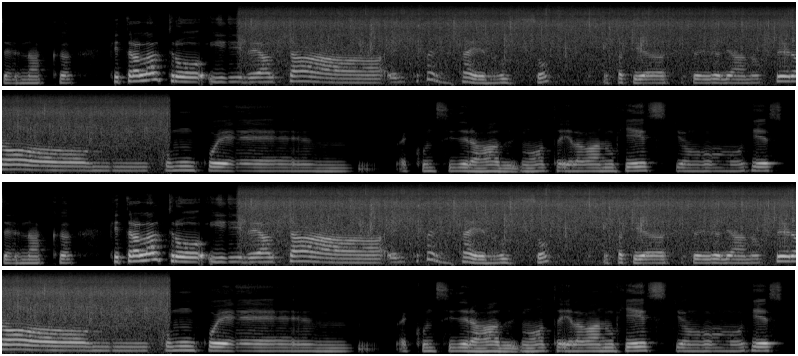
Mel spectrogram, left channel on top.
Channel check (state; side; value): quieter; left; 3.2 dB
